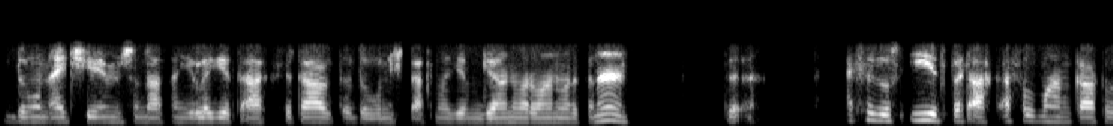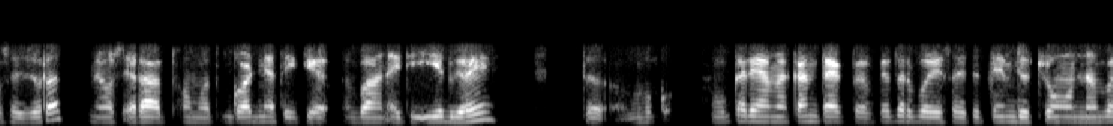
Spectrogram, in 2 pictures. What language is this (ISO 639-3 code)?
kas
